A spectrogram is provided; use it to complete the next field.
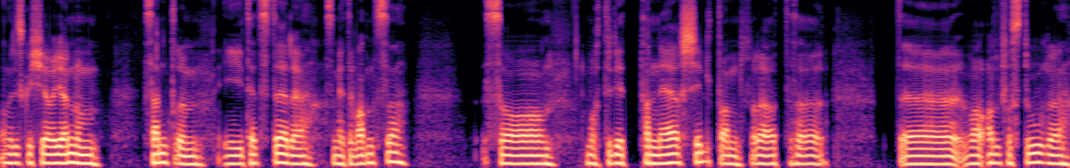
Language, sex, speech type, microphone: Norwegian, male, spontaneous, Shure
